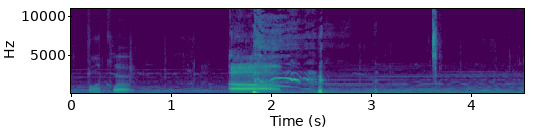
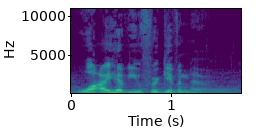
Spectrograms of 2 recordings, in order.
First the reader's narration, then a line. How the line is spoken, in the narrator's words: he, in a booming voice, he says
